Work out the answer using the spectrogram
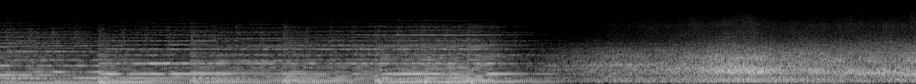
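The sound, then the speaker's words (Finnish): A passenger plane flying quite low over a park in Lisbon, Portugal, heading west, makes a steady droning hum with tonal engine whine that turns into a broad, rushing jet roar. “Matkustajakone lentää varsin matalalla puiston yllä Lissabonissa Portugalissa.”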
